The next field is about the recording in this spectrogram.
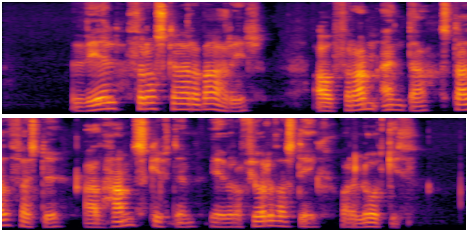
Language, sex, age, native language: Icelandic, male, 30-39, Icelandic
